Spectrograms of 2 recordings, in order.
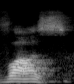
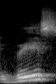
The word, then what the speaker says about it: vase: ये है वाज। वाज बोलते हैं इसे। हालांकि अमेरिकन प्रोनाउंसिएशन में इसे वेस भी बोल देते हैं, वेस भी बोल देते हैं, दोनों ही हैं।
